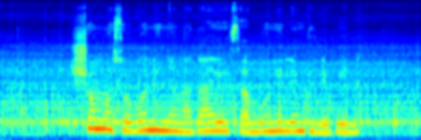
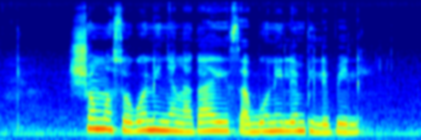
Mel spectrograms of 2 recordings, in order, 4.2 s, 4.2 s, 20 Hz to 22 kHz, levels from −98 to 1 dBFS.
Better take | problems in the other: second | background sound (Boiling / Water); 12 dB below the speech

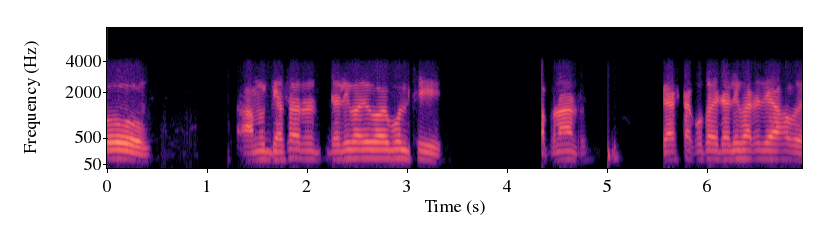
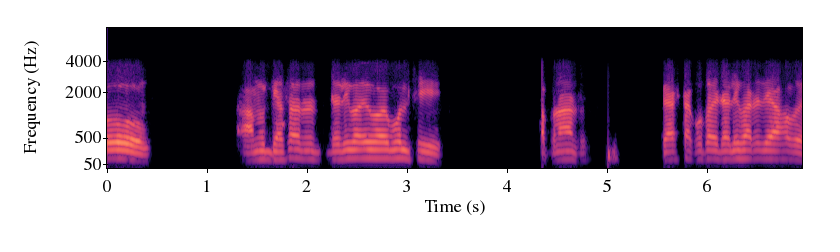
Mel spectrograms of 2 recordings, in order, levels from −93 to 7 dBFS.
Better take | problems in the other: first | noise reduction (neural mask model Resemble Enhance denoiser)

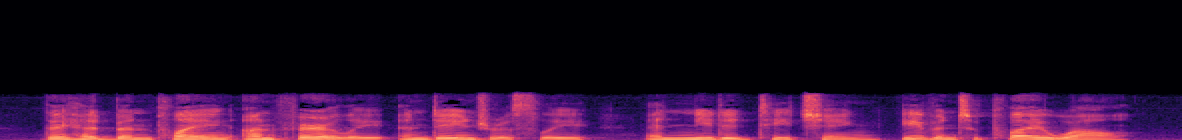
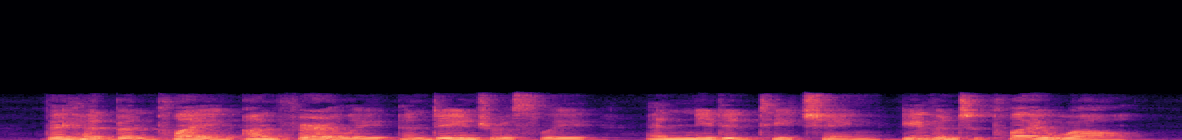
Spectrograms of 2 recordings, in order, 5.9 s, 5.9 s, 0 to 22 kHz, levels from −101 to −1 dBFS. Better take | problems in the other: first | room echo; dies away in 0.4 s

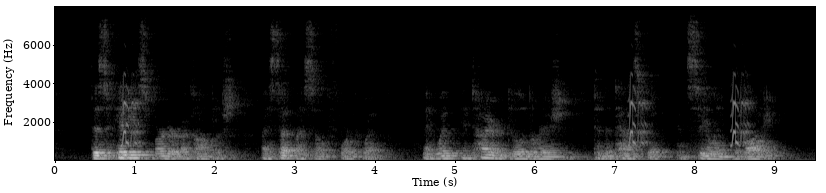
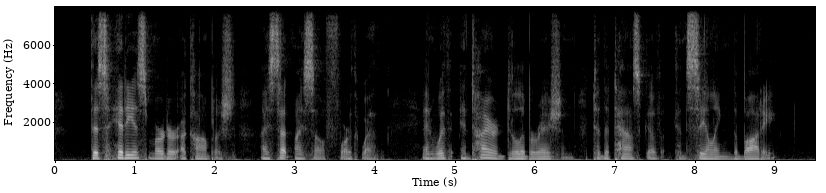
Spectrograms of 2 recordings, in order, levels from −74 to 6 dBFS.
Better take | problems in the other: second | background sound (Animal); 12 dB below the speech // room echo; dies away in 0.9 s

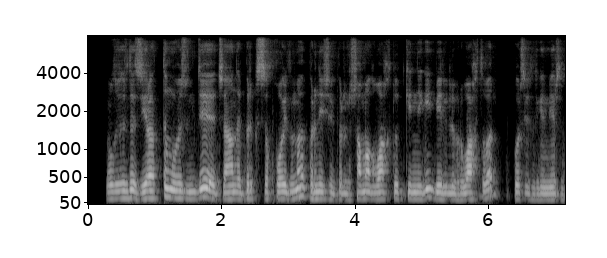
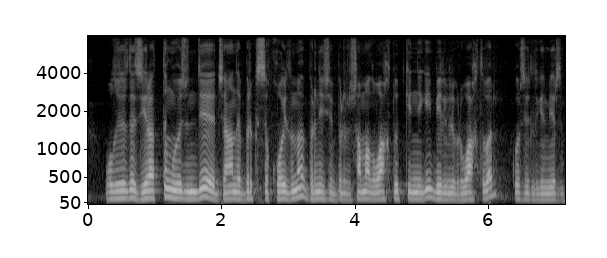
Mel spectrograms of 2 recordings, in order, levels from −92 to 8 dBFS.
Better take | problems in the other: second | noise reduction (neural mask model DeepFilterNet 3)

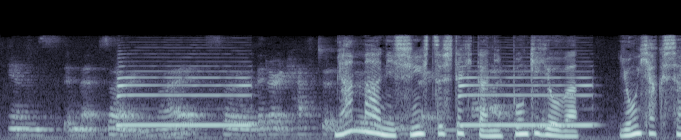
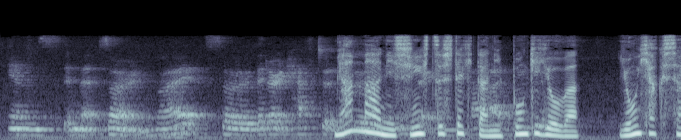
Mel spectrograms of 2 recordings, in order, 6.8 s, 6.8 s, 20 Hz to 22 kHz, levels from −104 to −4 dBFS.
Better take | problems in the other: second | background sound (Wind instrument, woodwind instrument); 4 dB below the speech

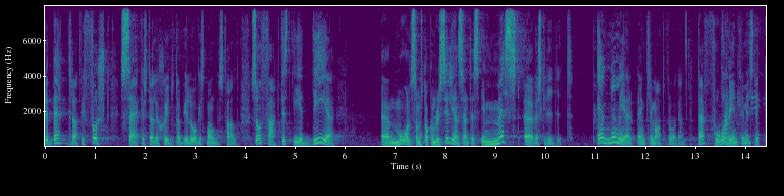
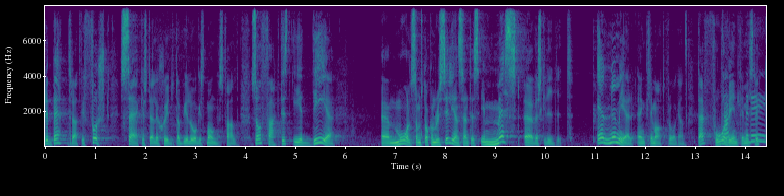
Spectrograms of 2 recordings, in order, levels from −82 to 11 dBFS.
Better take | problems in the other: second | noise reduction (neural separator model SepFormer DNS4)

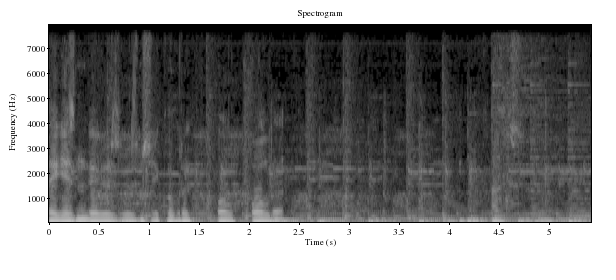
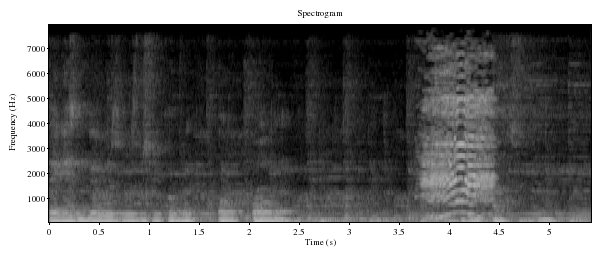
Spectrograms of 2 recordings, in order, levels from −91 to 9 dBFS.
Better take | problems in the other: first | background sound (Squeak); 3 dB above the speech // room echo; dies away in 0.6 s

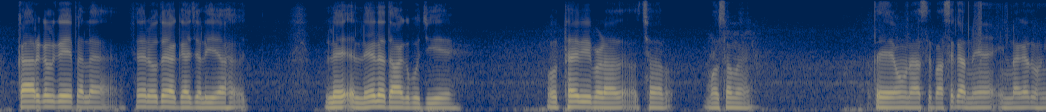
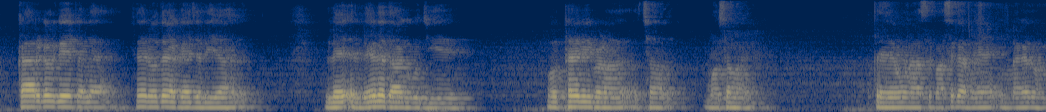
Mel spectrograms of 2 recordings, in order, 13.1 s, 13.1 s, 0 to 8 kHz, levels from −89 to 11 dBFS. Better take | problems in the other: first | room echo; dies away in 0.9 s

